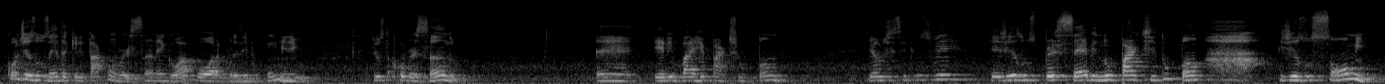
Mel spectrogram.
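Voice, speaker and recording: A man's voice: high-pitched, normal speed, a little mellow, a little hiss or hum. A man, a guest on a TV talk show, telling a personal faith story and acting out everyone's lines. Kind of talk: animated personal testimony. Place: TV studio.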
